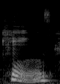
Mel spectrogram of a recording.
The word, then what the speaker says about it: kings: dos reis King of kings aqui o g bem fraquinho he King will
